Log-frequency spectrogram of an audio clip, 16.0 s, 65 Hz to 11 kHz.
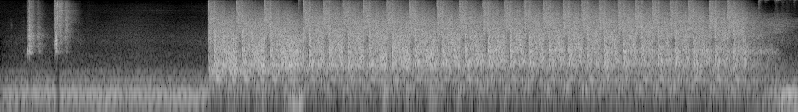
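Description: Rifle fire at an outdoor range through a Huxwrx Helix HX-QD-556K flow-baffle suppressor on a 5.56 gun: two early shots, a pause, then a long rapid string of loud evenly spaced cracks lasting about ten seconds.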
